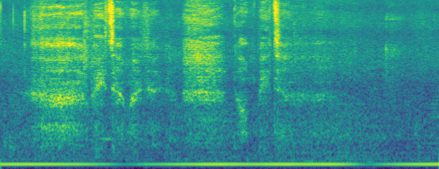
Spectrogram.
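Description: Breathy whispering from a man's voice, rising and fading in slow waves, over a steady low hum.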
